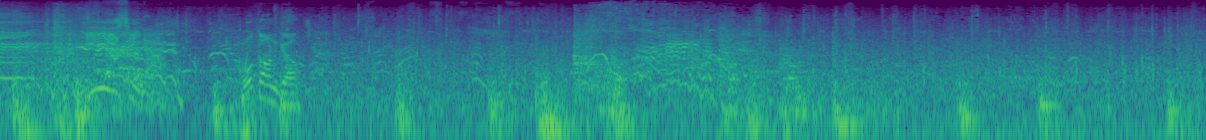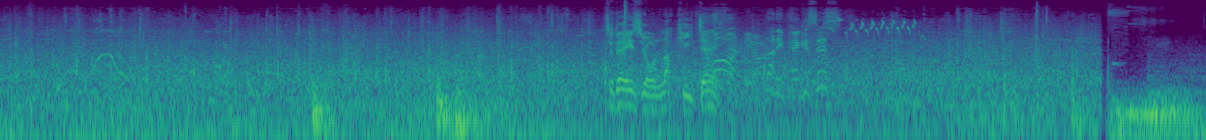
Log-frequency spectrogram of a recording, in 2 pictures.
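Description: Carriage wheels rattle over cobblestones.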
